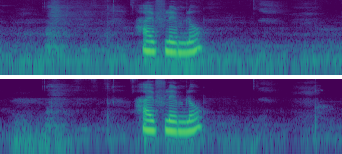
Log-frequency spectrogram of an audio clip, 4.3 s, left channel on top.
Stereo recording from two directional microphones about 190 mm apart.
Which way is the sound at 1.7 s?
40° right (ahead or behind).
